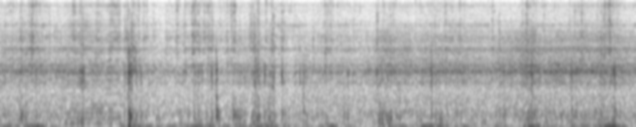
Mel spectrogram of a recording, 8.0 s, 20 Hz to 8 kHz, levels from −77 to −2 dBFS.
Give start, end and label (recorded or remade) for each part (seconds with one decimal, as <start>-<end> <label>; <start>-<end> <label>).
0.0-0.8 recorded; 0.8-1.5 remade; 1.5-8.0 recorded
